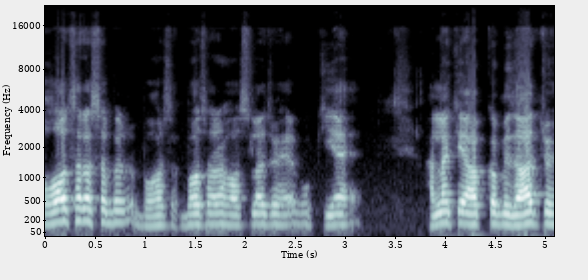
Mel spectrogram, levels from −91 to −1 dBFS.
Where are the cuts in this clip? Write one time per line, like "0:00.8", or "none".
none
